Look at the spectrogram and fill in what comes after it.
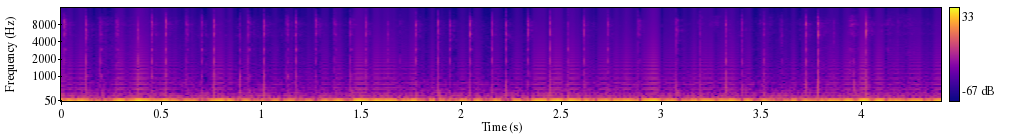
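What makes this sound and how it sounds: Medium painted nails tap and scratch fast on a solid, palm-sized, pale green bar of unwrapped Castile soap, first while it rests on a table and then while it is held in hand. Rapid, dry, crisp clicks and scrapes run over a steady low hum. The scratching leaves soap shavings on the table.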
